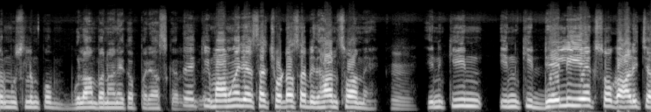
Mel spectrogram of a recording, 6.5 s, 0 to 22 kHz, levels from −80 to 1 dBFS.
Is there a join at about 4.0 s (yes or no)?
no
